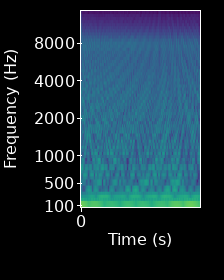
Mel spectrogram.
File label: LEAD, mono poly; TECHNO-BWARE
